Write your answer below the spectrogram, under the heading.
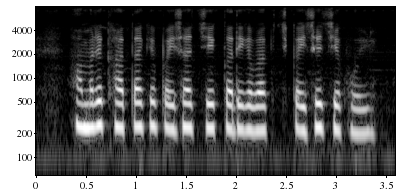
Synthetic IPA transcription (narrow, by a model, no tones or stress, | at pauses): həmɾekʰaːt̪akepəɪsat͡ʃeːkːəɾekebaːd̪kəɪset͡ʃeːkɦoːiː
